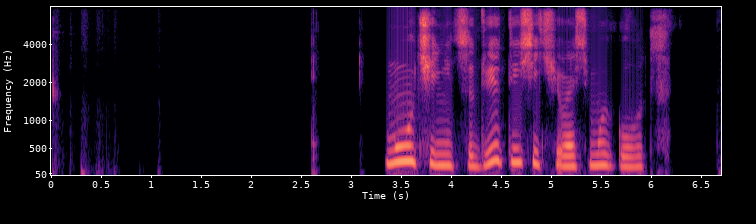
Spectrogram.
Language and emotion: Russian, sad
